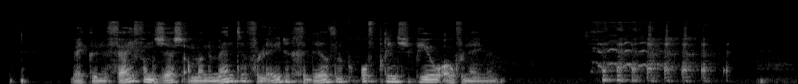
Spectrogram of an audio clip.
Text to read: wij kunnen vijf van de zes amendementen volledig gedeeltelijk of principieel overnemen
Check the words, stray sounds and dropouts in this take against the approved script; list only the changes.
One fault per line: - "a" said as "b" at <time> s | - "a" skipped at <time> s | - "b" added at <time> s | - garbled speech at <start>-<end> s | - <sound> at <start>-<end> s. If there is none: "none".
- laugh at 5.8-7.4 s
